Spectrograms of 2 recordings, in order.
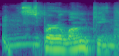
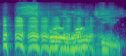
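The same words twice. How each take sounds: First: Slow, softer, sour repeat of spelunking; disgusted. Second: Disgusted drawl. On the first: Repeating the hated word spelunking, slow and sour. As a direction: let the word spelunking drag out with distaste. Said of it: "it's a word I hate". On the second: Repeating a word he hates, slow and laughing. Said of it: "I don't like that word". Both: Real, not acted.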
